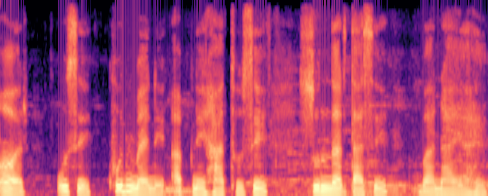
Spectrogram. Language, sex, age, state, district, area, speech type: Hindi, female, 18-30, Uttar Pradesh, Sonbhadra, rural, spontaneous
